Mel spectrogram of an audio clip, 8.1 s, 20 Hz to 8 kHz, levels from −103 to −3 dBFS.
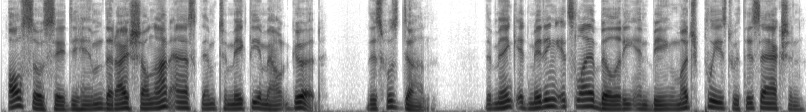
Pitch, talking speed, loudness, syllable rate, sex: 125 Hz, 225 wpm, -17 LUFS, 5.5 syllables/s, male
